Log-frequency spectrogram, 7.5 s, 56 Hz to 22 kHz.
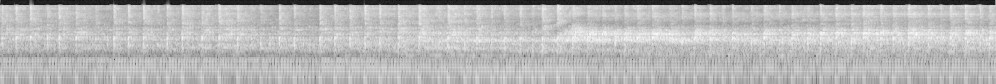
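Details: Shindaiwa 757 high-power chainsaw with 60 bar and One Pro carburetor (said very fuel-efficient): starts easily, oil pump working, crisp even two-stroke buzz rising smoothly to high revs, strong, no misfire or rattle; normal running.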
